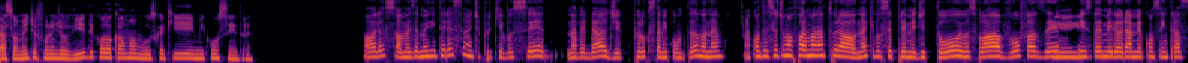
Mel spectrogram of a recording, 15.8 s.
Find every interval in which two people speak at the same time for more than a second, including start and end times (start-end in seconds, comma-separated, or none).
none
